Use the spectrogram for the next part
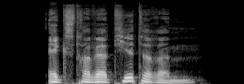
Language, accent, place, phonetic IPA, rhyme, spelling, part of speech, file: German, Germany, Berlin, [ˌɛkstʁavɛʁˈtiːɐ̯təʁəm], -iːɐ̯təʁəm, extravertierterem, adjective, De-extravertierterem.ogg
- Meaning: strong dative masculine/neuter singular comparative degree of extravertiert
